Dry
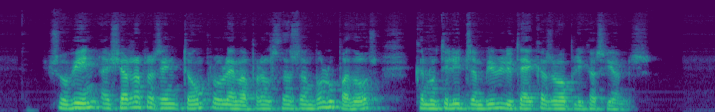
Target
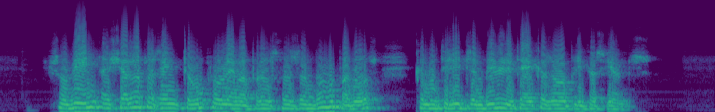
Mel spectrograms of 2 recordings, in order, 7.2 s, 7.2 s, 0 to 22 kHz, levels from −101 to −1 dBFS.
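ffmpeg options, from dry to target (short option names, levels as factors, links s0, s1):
-af "highpass=110,equalizer=f=220:t=q:w=4:g=7,equalizer=f=510:t=q:w=4:g=-4,equalizer=f=930:t=q:w=4:g=-7,lowpass=f=2900:w=0.5412,lowpass=f=2900:w=1.3066,aeval=exprs='(tanh(39.8*val(0)+0.35)-tanh(0.35))/39.8':c=same"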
